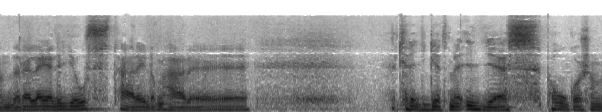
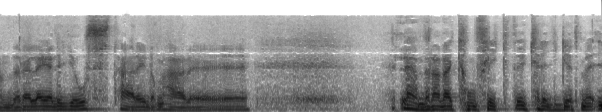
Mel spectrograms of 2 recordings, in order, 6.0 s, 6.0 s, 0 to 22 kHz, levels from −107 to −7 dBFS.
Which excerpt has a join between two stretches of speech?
first; 1 cut; at 4.0 s

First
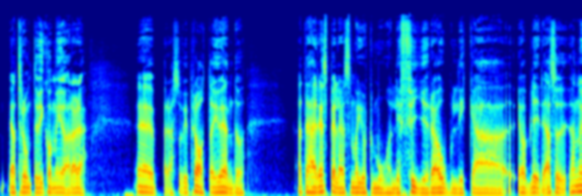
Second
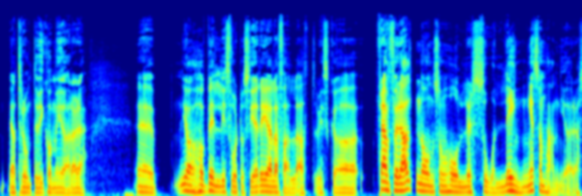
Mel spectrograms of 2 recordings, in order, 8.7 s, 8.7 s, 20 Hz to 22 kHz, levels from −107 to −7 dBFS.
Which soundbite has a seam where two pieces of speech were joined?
first; 1 cut; at 2.5 s

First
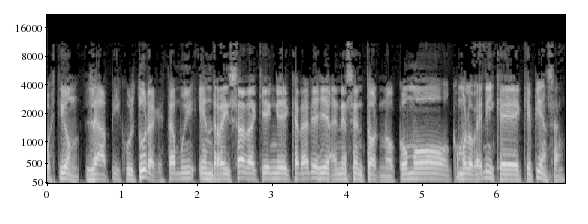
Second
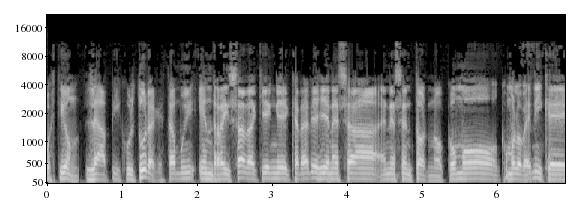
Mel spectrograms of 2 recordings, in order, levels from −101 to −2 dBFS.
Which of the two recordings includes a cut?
first; 1 cut; at 3.8 s

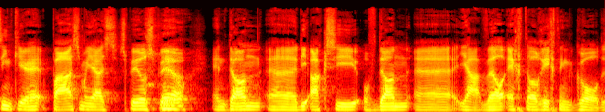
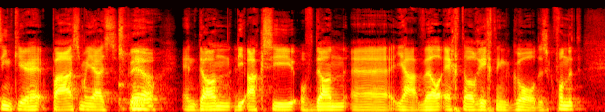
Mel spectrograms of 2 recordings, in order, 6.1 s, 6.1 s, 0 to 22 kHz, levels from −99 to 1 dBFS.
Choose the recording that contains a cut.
second; 2 cuts; at 1.2 s, 2.4 s

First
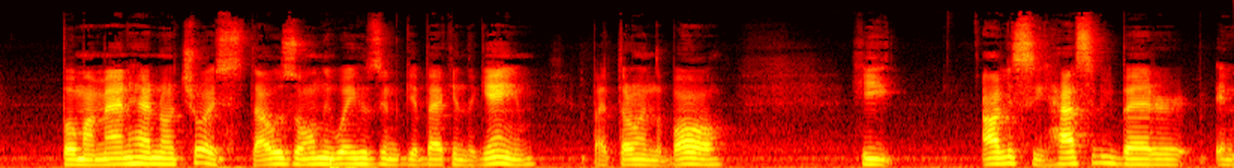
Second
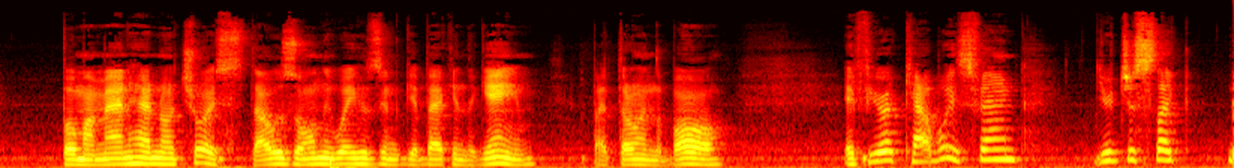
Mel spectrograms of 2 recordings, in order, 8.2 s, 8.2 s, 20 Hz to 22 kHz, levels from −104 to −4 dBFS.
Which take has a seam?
second; 1 cut; at 5.6 s

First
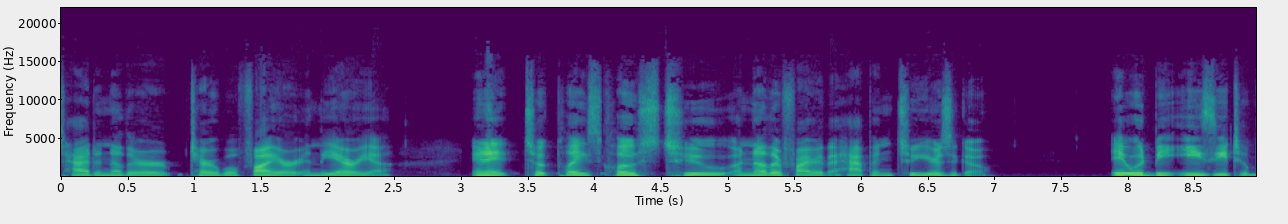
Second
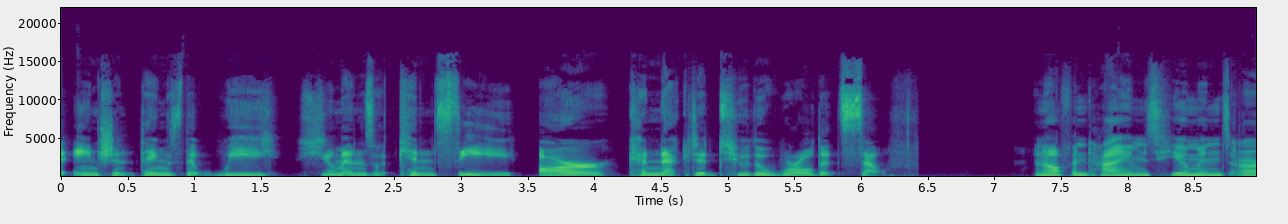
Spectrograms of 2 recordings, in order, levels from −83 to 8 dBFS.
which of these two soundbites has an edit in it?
first; 1 cut; at 4.0 s

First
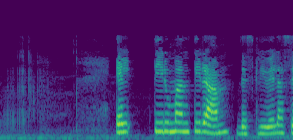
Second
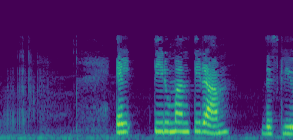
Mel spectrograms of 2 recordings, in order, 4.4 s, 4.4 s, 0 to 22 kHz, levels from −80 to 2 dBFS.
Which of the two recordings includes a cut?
first; 1 cut; at 3.5 s

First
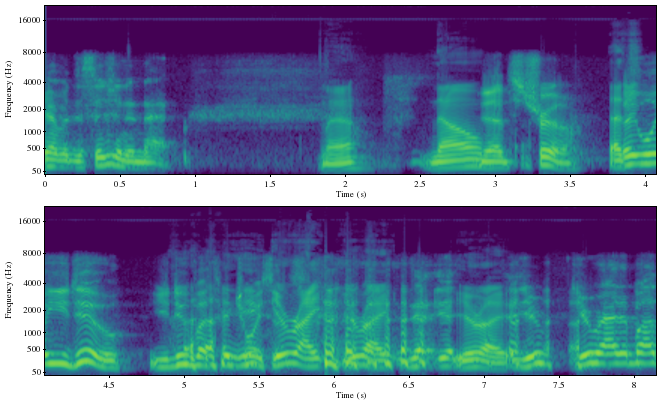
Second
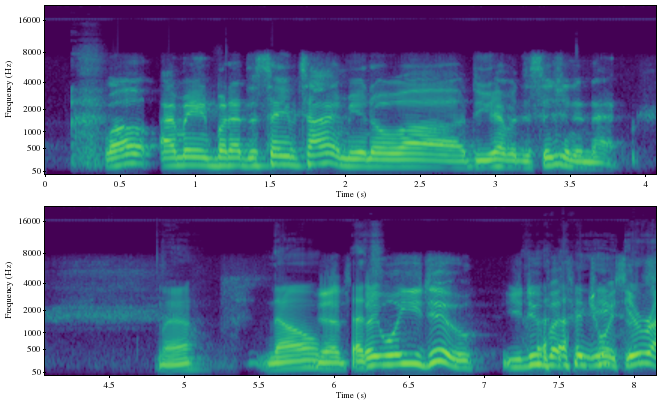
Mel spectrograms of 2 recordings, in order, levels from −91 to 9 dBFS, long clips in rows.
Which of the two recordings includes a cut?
second; 1 cut; at 6.1 s

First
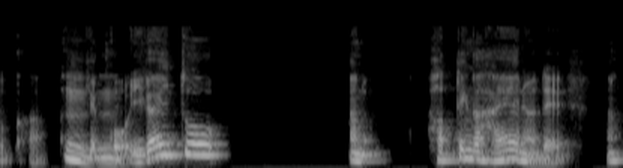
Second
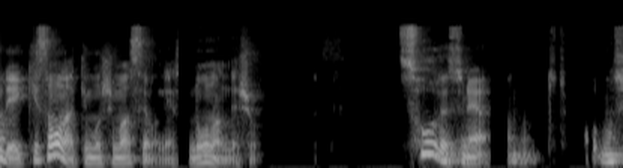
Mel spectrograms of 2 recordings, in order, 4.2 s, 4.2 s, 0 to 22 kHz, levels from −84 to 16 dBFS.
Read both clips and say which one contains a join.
second; 2 cuts; at 1.2 s, 3.3 s

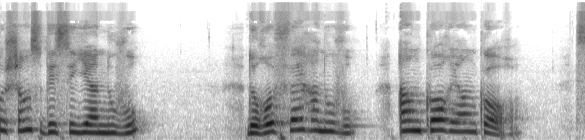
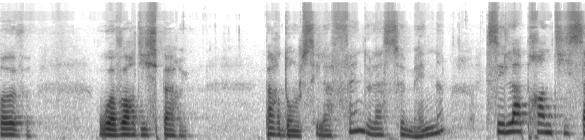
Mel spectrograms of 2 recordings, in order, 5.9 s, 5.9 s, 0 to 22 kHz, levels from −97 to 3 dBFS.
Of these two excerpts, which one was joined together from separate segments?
second; 2 cuts; at 3.0 s, 4.7 s

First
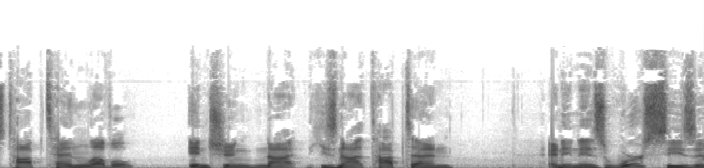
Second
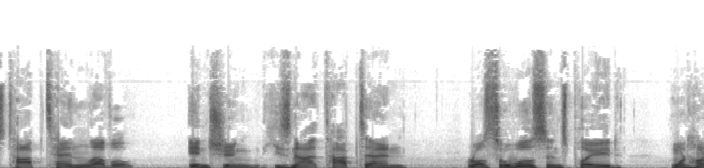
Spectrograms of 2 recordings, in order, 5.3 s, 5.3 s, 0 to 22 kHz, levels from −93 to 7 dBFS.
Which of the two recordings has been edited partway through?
second; 2 cuts; at 1.9 s, 3.4 s

